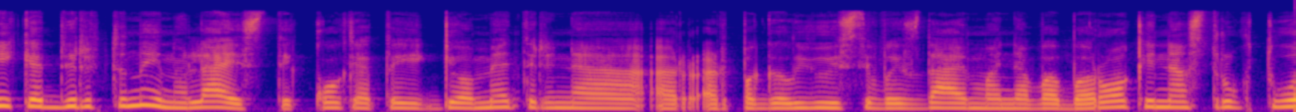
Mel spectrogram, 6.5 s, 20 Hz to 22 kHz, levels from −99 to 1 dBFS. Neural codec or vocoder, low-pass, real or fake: none; 14.4 kHz; real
